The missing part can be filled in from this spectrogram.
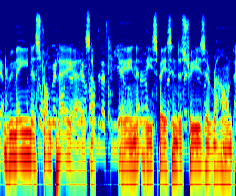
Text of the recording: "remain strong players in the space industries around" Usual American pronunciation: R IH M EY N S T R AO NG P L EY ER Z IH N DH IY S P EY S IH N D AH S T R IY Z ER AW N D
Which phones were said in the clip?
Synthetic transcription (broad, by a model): R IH M EY N S T R AO NG P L EY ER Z IH N DH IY S P EY S IH N D AH S T R IY Z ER AW N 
